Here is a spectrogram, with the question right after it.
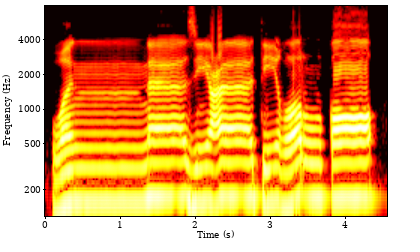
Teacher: نون پر غنہ ہے، عین کے مخرج کو واضح کرتے ہوئے پڑھنا ہے. غرقا 3 آوازیں ہیں اس لفظ میں اور تینوں موٹی ہیں.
